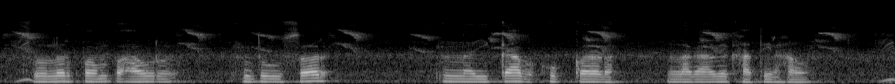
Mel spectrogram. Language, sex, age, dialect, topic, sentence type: Bhojpuri, female, 31-35, Western, agriculture, statement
